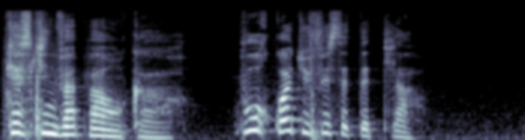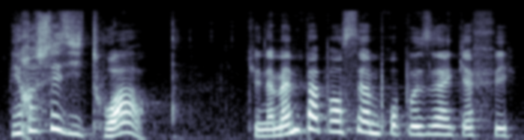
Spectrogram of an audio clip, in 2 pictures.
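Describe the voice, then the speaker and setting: A woman's voice: fairly high pitch, sing-song, moderate pace, breathy edge. A scornful, scolding woman. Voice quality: scolding, sharp-tongued. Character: scornful bossy young woman. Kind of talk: film acting.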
